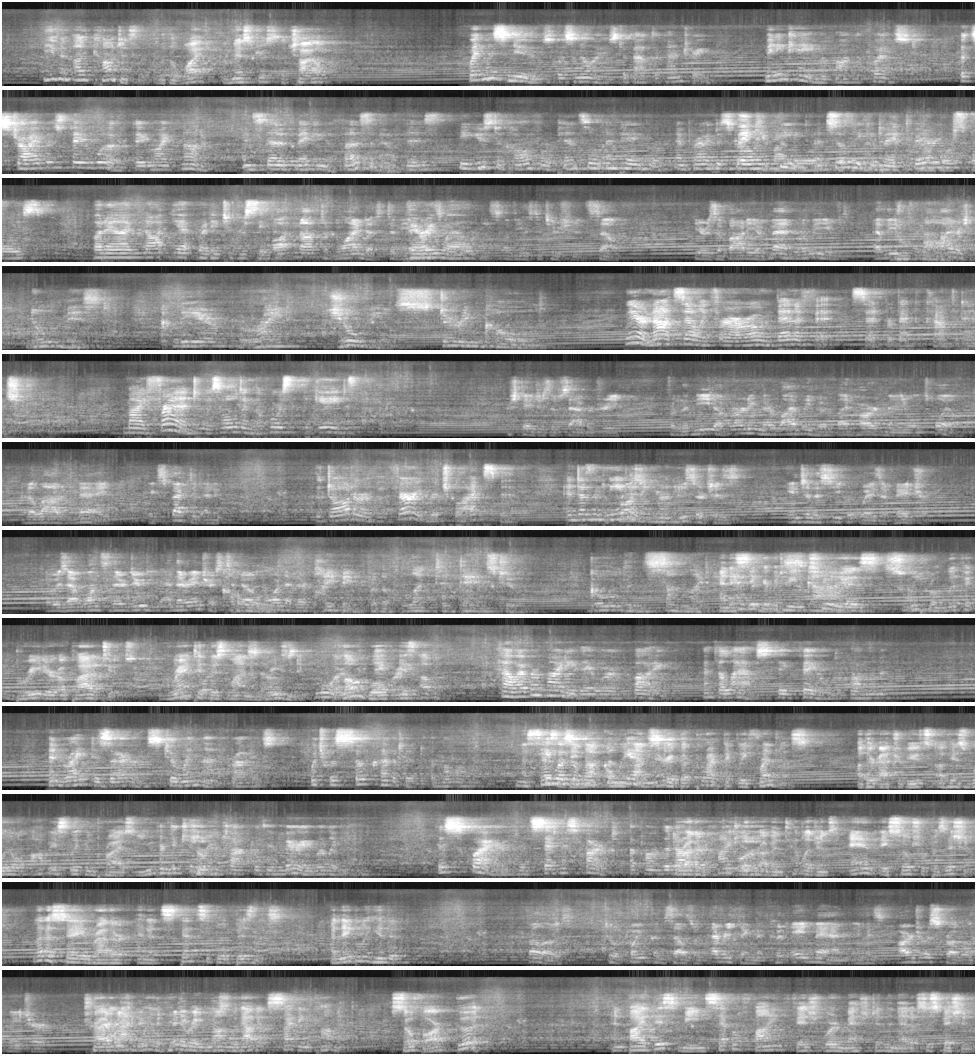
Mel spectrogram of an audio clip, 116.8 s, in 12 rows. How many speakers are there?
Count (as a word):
seven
